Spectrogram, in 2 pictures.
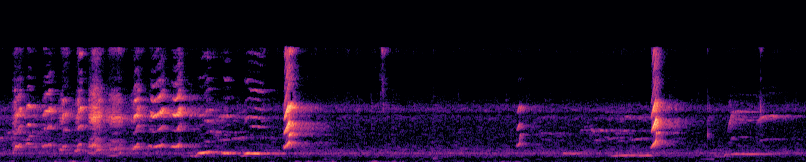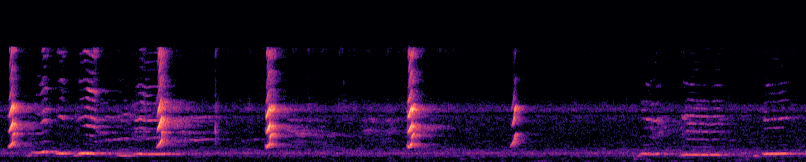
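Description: Birds chirping: a busy flurry at first, then a run of short, sharp rising chirps about once a second, with softer, lower chirps in between.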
